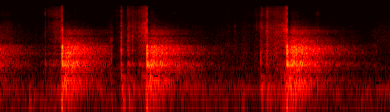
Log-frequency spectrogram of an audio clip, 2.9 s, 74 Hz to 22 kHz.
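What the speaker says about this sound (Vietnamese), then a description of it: "thêm 3 cây sả mình đập dập ra như vậy ha" Three lemongrass stalks smashed on a cutting board for a coconut-braised pork intestine dish, making sharp, heavy thuds in irregular pairs with brief woody rattle after each blow, close by and loud with no voices.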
